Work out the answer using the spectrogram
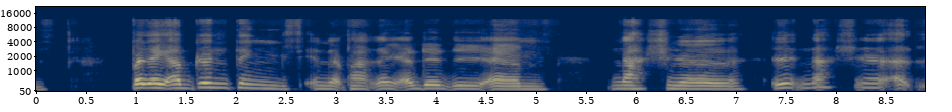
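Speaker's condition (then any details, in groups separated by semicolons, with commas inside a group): Cerebral palsy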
